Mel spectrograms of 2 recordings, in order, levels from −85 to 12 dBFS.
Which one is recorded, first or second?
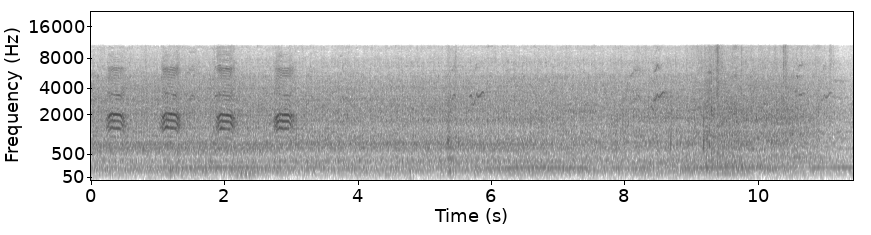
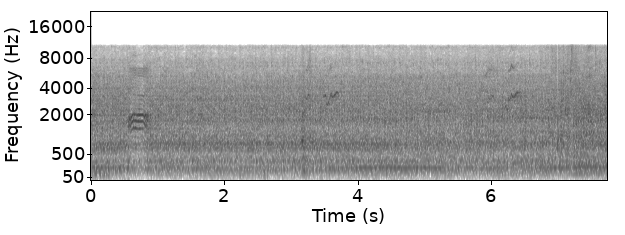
first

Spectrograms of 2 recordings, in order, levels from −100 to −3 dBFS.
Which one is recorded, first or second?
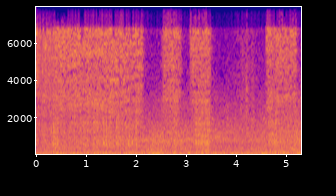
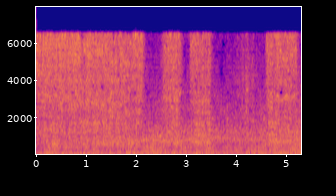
first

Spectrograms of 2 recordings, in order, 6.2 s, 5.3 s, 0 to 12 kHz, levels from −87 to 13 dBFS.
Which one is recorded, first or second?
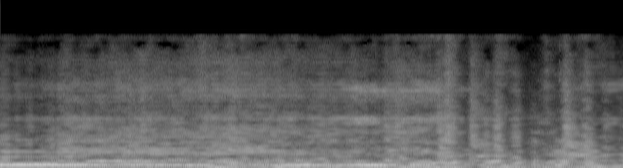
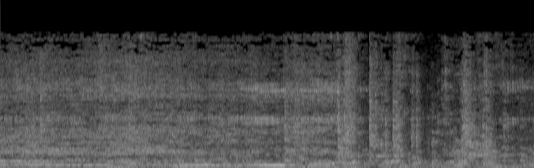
second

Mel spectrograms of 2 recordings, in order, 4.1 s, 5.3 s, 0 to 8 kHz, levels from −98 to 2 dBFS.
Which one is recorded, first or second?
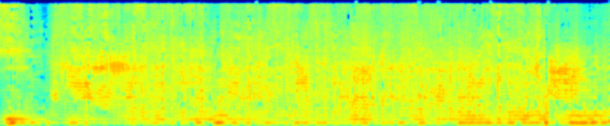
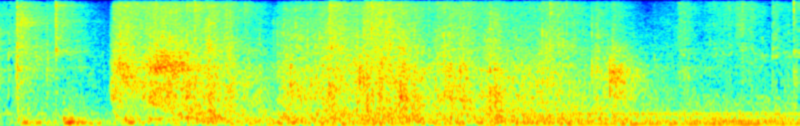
second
